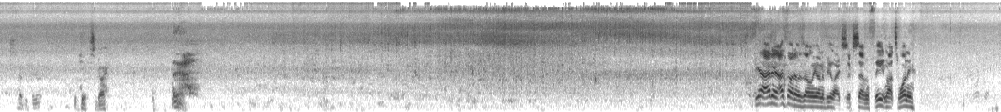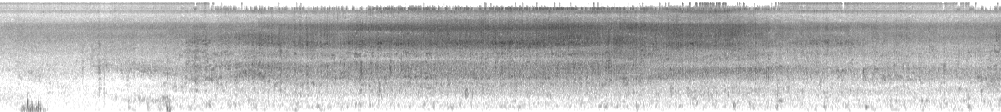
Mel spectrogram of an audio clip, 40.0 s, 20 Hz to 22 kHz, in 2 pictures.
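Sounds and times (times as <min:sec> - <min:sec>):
waterfall rushing: 0:03.4 - 0:18.3.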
